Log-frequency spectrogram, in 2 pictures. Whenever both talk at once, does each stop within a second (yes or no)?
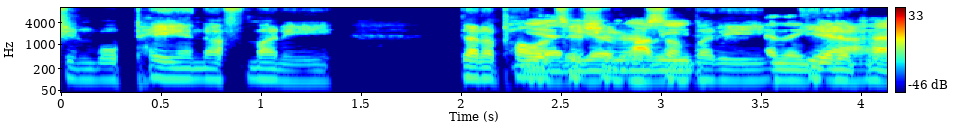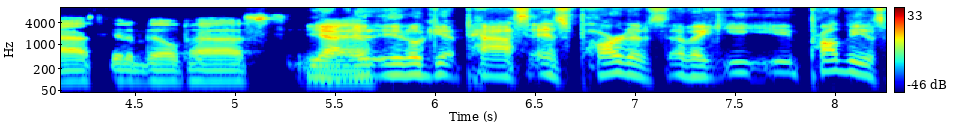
no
